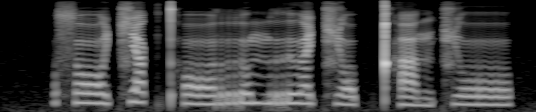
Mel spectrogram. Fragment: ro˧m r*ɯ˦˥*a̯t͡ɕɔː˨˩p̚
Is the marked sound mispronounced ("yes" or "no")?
no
